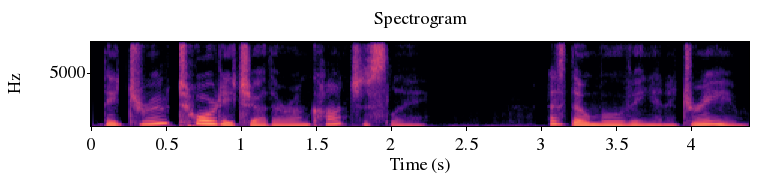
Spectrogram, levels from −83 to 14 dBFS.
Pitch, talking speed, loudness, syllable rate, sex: 200 Hz, 165 wpm, -19 LUFS, 5.3 syllables/s, female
